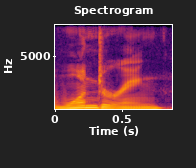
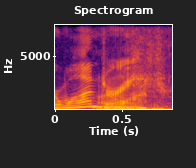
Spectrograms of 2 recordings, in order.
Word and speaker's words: Wandering: They're not Wondering. They're Wandering. Yeah. – There's an A, not an O.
